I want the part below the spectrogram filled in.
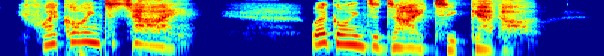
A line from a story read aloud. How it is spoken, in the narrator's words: I whispered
